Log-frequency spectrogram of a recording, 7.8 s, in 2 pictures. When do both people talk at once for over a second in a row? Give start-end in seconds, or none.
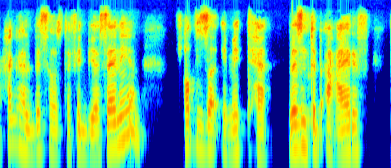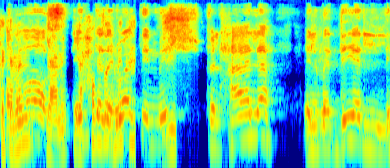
4.0-5.7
